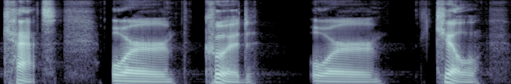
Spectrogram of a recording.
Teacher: when I say K there's a there's an H sound which follows it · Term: aspirate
